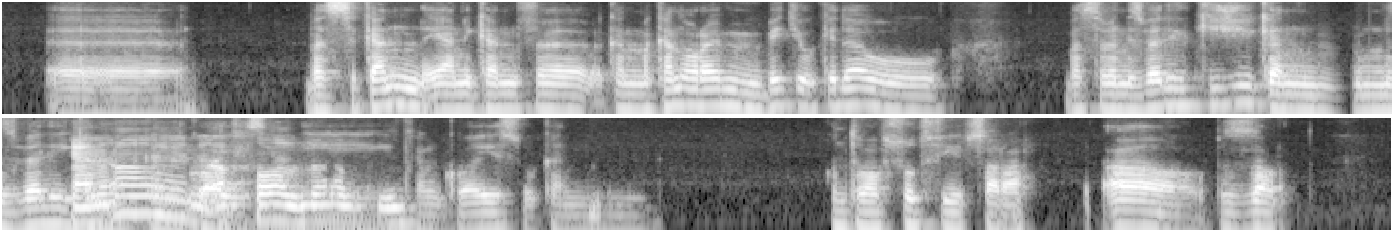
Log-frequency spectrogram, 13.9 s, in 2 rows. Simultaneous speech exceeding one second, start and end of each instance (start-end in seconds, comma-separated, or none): 7.3-9.0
